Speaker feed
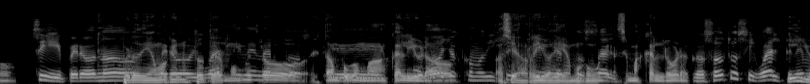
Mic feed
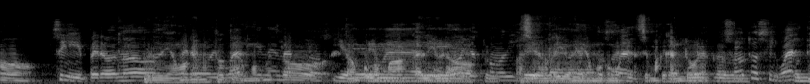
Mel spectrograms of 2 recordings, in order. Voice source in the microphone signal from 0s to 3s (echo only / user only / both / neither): echo only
